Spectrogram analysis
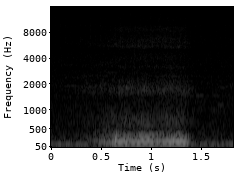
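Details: A single drawn-out snore from a sleeping female corgi: a low, buzzing rumble with a steady hum, lasting under a second against a quiet background.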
